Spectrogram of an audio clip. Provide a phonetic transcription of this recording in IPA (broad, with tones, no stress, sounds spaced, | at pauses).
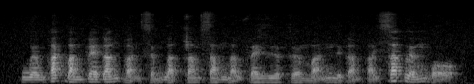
w əː˧ w ʔ a˦˥ k̚ w a˧ m ɓ ɛ˧ ɗ a˧˥ n ɓ a˨˩˨ ŋ s ə˨˩˦ m w a˨˩ t̚ ʈ a˧ m s a˧˥ m n a˨˩ w f ɛ˧ ɣ ɨ˧ ə̯ k əː˧ m a˨˩˦ ŋ n ɨ˨˩ ɗ a˨˩ m ʔ a˨˩ j s a˦˥ t̚ l əː˧˥ m v ɔ˨˩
